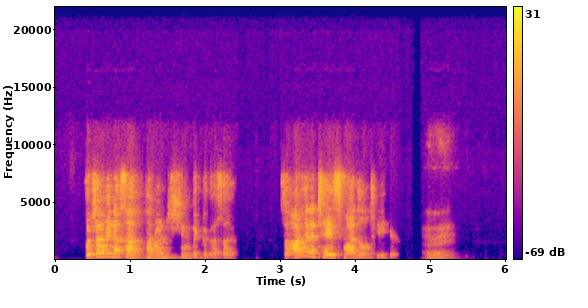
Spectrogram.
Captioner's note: japanese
